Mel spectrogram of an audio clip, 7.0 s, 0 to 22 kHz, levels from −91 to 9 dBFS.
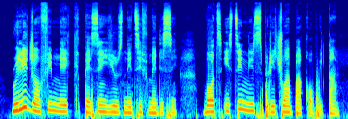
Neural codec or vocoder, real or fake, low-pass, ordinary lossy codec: none; real; none; none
